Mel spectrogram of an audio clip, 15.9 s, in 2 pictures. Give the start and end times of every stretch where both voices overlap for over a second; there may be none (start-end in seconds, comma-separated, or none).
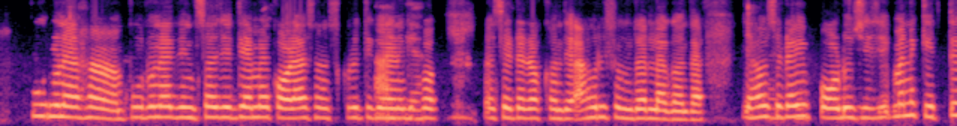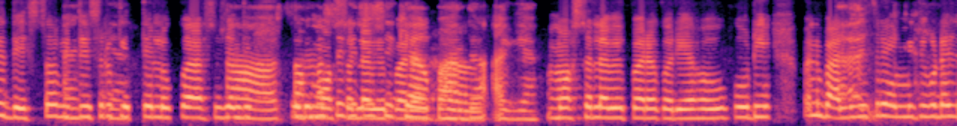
9.9-11.9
